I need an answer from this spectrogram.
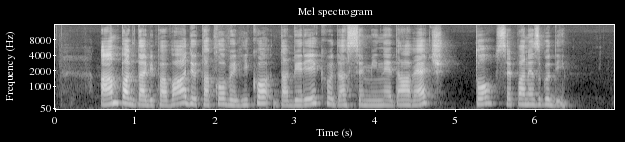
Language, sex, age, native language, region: Slovenian, female, 30-49, Slovenian, Zasavska region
